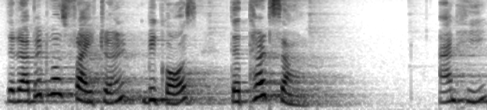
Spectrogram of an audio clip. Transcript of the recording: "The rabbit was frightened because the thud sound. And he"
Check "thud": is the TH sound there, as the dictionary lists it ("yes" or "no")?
no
